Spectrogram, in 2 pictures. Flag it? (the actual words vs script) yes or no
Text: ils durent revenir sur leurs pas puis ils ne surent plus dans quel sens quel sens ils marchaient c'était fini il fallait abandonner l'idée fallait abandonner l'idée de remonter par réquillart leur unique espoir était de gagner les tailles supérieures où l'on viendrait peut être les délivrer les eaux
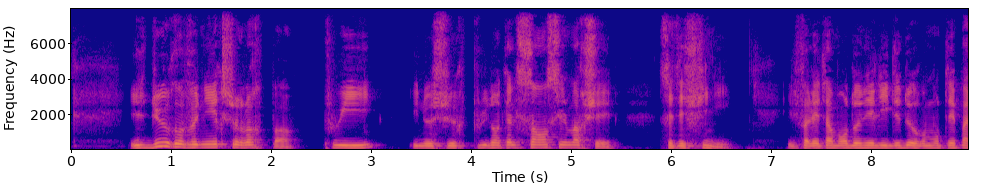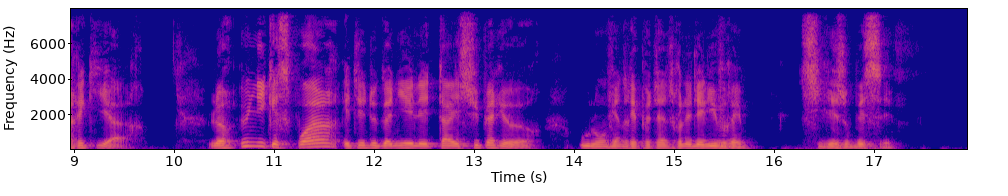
yes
